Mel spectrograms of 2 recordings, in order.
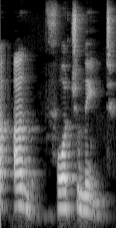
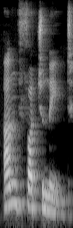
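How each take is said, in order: First: unfortunate slowly, with a gap after अन; split into parts. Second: Said in the usual way. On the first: Shown as a demonstration. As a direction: break unfortunate into अन and fortunate. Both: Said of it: "splitting syllable".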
